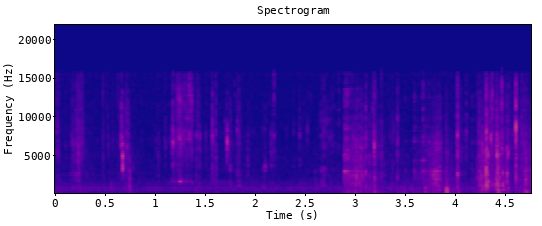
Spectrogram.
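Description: Potato chips being crunched and chewed with the mouth close to the microphone, in several short crackly bouts.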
